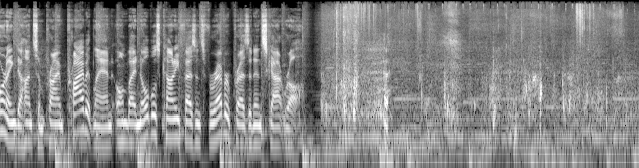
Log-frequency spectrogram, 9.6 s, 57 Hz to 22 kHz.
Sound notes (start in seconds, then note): 4.8 dog splashing; 5.5 chuckling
